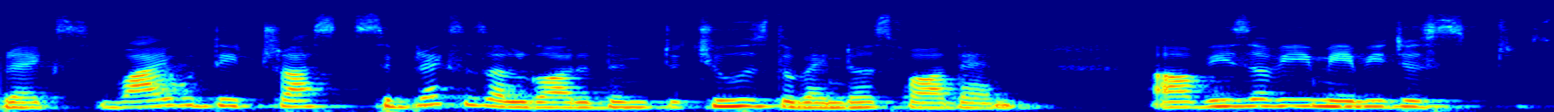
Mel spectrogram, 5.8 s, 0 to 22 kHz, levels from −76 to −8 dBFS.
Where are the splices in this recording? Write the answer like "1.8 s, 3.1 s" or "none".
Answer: none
